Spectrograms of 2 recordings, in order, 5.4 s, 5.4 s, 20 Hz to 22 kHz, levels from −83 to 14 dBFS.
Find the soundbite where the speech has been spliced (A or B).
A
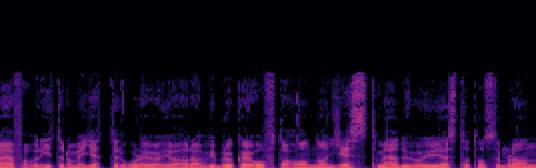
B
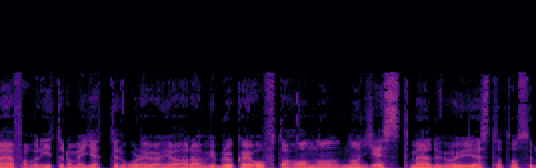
A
